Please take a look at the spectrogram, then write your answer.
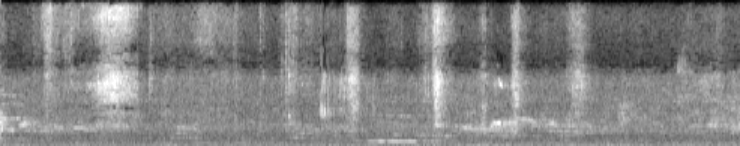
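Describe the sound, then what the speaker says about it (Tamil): Pigeons in Chennai, with faint, scattered bird calls and chirps over a constant bed of ambient outdoor noise. "இப்போ இது புறா"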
